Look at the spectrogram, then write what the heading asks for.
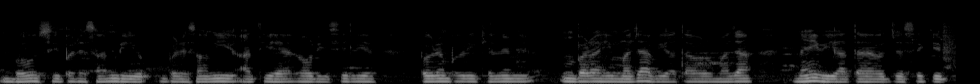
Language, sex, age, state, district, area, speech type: Hindi, male, 18-30, Bihar, Begusarai, rural, spontaneous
